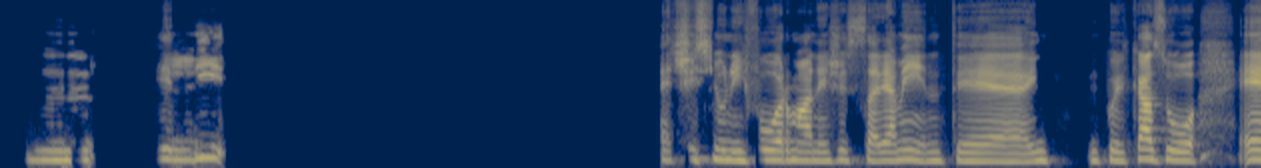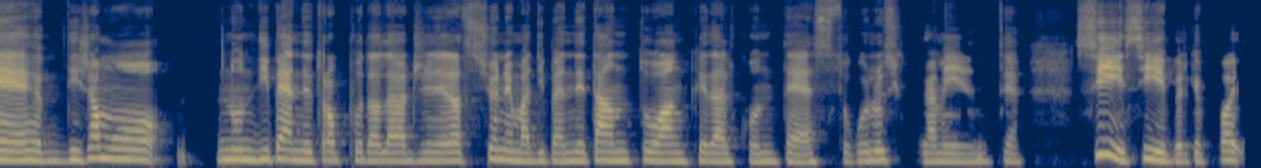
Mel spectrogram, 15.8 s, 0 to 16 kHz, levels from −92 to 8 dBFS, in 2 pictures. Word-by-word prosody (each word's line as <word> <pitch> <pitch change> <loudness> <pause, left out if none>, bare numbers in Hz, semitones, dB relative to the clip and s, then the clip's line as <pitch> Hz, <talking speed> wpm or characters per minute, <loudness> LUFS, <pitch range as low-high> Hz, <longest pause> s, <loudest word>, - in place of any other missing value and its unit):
mhmm, 195 -1 -5 0.6
e 220 - -2
lì 215 +4 0 2.7
eh 200 - -5
ci 205 +1 +1
si 215 +2 0
uniforma 200 0 0
necessariamente, 185 0 0
ehm, 175 -1 +4
in-in 190 0 -9
quel 190 -3 -4
caso, 205 -4 +3 0.2
è, 200 -1 +7
diciamo 210 +2 -1 0.3
non 210 0 -1
dipende 205 -1 +2
troppo 195 +1 -5
dalla 180 -1 -1
generazione, 185 +3 -1
ma 180 -1 -1
dipende 180 +1 -4
tanto 190 0 -1
anche 180 -1 0
dal 170 -1 -3
contesto, 170 -1 -5
quello 190 +3 -4
sicuramente. 170 -2 -6 0.3
Sì, 295 -9 +6
sì 190 -2 +3
perché 170 +1 -7
poi 195 +3 -3
190 Hz, 120 wpm, -23 LUFS, 180-200 Hz, 2.7 s, è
